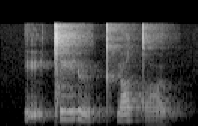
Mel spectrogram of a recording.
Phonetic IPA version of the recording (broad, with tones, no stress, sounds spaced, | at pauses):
ḛ˦ ǀ e˦ ɾ ø˨ kʰ ɨ˦ tˤ ʊ˨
